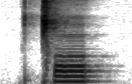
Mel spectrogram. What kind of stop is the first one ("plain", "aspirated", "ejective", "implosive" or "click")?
click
